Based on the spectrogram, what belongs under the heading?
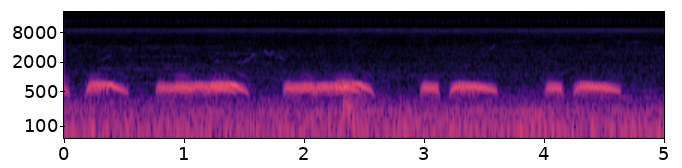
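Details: Wild spotted dove coos at a trap decoy set on the ground in a fighting match; low hollow phrases of a short note plus a longer, gently falling coo, five times in a row over a quiet rumbling background.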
